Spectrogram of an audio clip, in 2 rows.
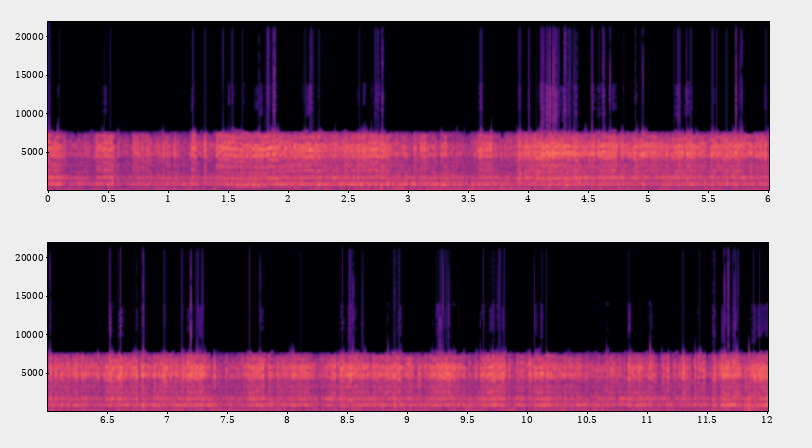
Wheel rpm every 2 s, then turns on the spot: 230, 220, 230, 230, 230, 230.
none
